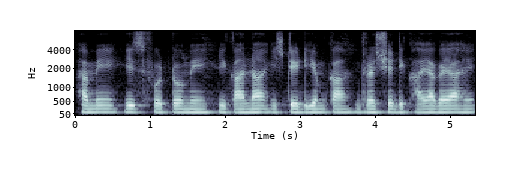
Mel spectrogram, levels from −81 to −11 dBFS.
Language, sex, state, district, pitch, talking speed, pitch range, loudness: Hindi, male, Uttar Pradesh, Lucknow, 110 Hz, 125 wpm, 105-110 Hz, -20 LUFS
